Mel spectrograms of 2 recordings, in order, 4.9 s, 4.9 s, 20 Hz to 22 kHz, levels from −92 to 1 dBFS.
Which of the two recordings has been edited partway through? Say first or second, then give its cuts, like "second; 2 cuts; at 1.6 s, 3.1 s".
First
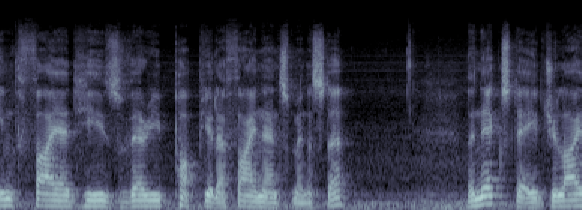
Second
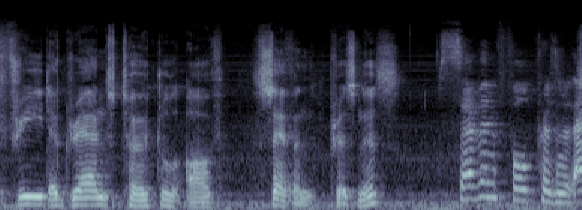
first; 1 cut; at 1.5 s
